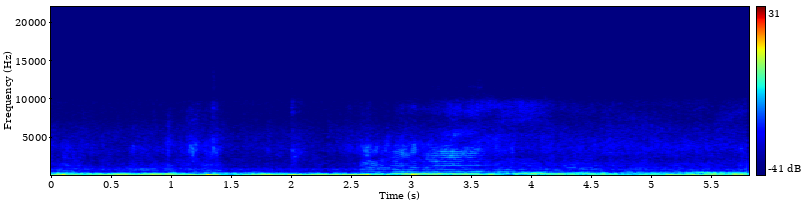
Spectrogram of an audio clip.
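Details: Thousands of bees in a swarm, hanging in a massive clump on a branch; a low, steady droning hum fills the clip with soft rumbling underneath and no clear other sounds.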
